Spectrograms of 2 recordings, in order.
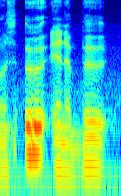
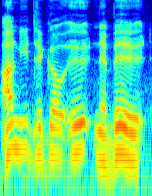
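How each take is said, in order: First: Oot and a boot with a long round oo, oot like hoot, boot like boot; exaggerated Scottish-like Canadian accent. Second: Oot and a boot said lightly, oot only half rounded; a gentle Canadian lilt on oot and a boot; subtle Canadian accent. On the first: Explaining to viewers how he exaggerates, in a heavy Canadian accent. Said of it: "more like a Scottish person". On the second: Showing viewers how real Canadians say it, in a subtle Canadian accent. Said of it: "they don't exaggerate it like I did". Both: Shown as a demonstration.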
